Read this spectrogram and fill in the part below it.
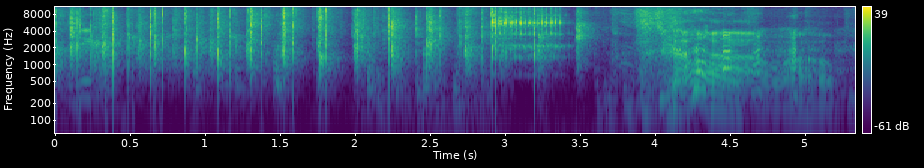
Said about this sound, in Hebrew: רק אני מחא כפיים? כולם, כולם.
